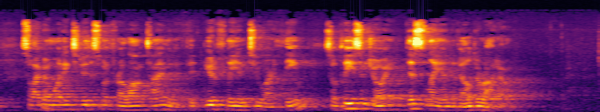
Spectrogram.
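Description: A man speaks clearly into a microphone in a large hall.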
